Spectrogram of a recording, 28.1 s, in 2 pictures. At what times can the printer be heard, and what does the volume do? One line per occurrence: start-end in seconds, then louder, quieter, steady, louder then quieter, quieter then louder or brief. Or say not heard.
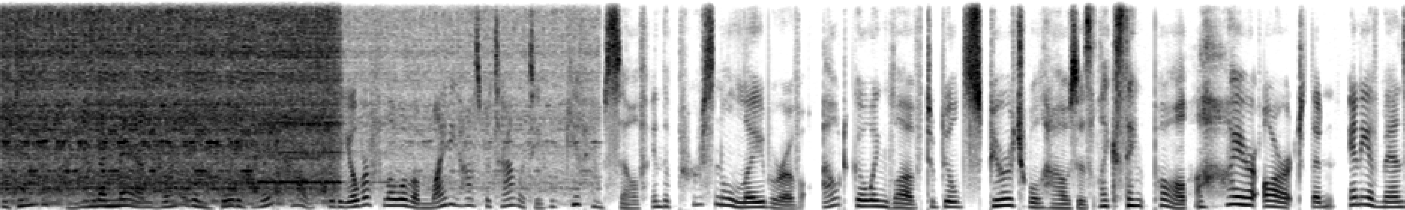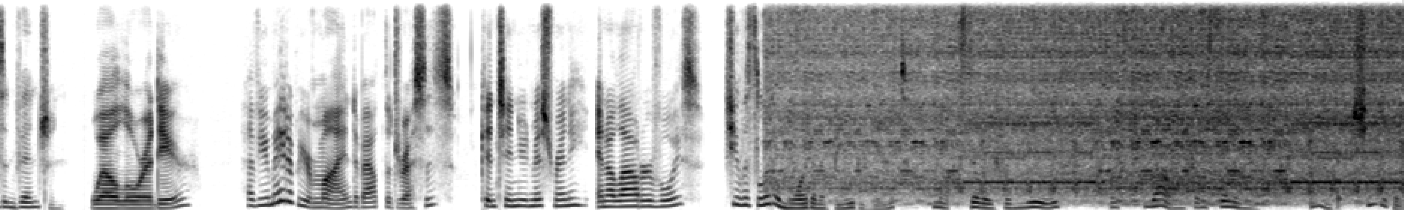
0.0-6.0 quieter
21.6-28.0 louder.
